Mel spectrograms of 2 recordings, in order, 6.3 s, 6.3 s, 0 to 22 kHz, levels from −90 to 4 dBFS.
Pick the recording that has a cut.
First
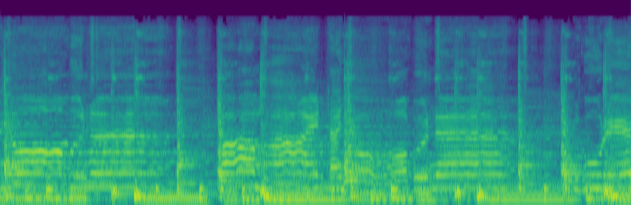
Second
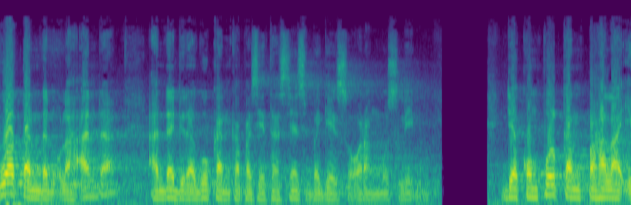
second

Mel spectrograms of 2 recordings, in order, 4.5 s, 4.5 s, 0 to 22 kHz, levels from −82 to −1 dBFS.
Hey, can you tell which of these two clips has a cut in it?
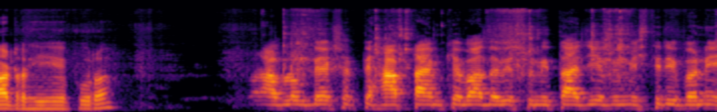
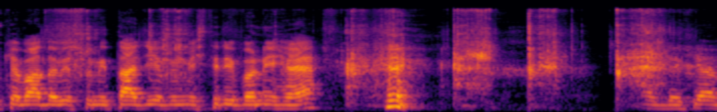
first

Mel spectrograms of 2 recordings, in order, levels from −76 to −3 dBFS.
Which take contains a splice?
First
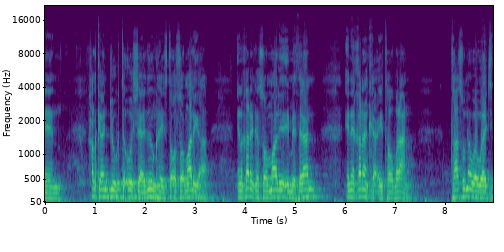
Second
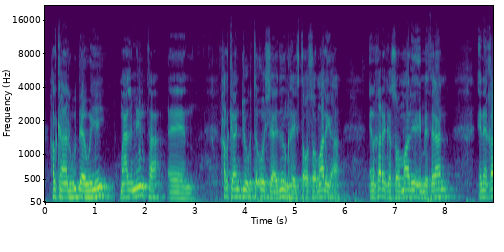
second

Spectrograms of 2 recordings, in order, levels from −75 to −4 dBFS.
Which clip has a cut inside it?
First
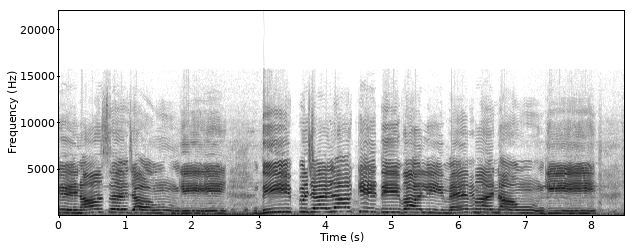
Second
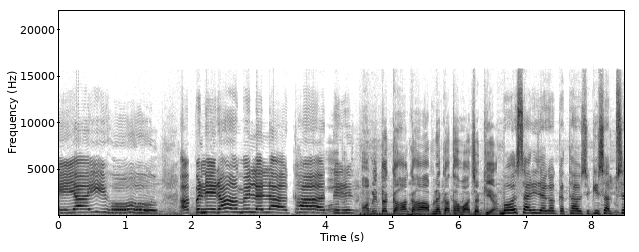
second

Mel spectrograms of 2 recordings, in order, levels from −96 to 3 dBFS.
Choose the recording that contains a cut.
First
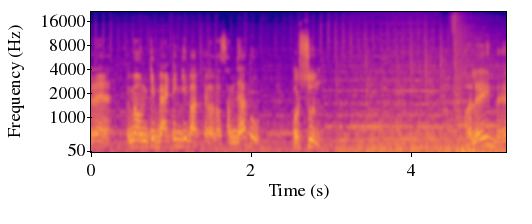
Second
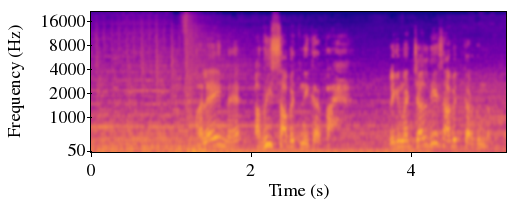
first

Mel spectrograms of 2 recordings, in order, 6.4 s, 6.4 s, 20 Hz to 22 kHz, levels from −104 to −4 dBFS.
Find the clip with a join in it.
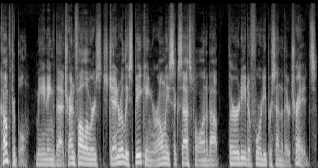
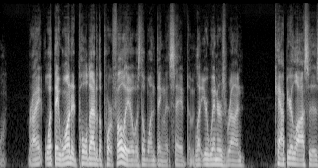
second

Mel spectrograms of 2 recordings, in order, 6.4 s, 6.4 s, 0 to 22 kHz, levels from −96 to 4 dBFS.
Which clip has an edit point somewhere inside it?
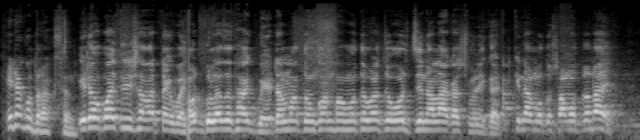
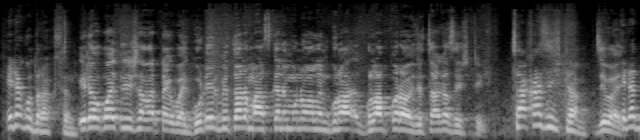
first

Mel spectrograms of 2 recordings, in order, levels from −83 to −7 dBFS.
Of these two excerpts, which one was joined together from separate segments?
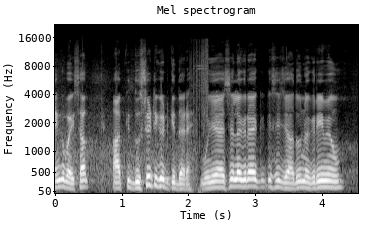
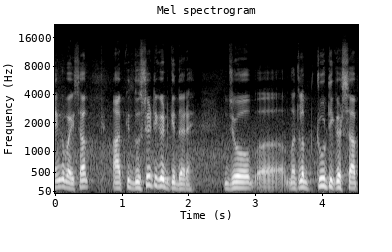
first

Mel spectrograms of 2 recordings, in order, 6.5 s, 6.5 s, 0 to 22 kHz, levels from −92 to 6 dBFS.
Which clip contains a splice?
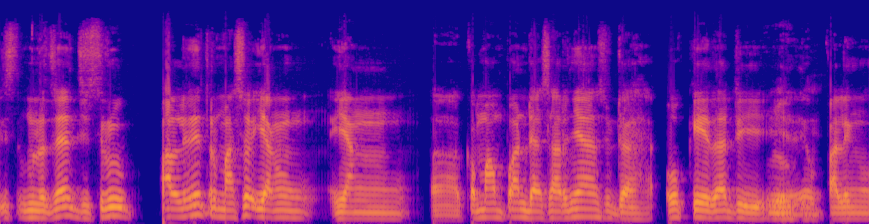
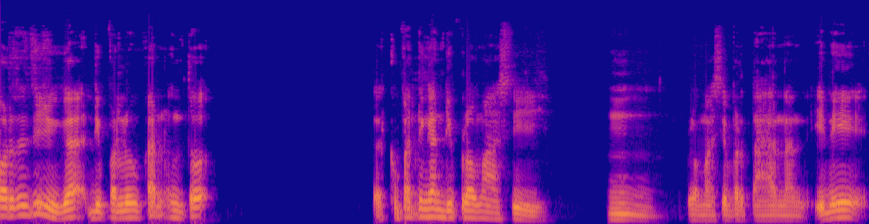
first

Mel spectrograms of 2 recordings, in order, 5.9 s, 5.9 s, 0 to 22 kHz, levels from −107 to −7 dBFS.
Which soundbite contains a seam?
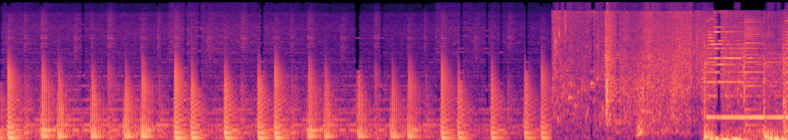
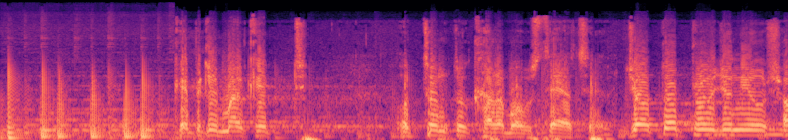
second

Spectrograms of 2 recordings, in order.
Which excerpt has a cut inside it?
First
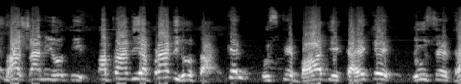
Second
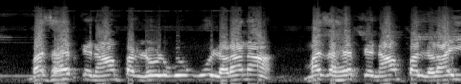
first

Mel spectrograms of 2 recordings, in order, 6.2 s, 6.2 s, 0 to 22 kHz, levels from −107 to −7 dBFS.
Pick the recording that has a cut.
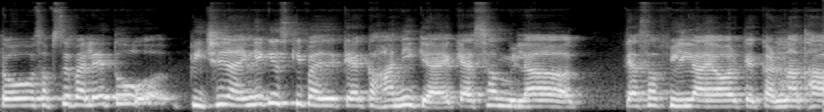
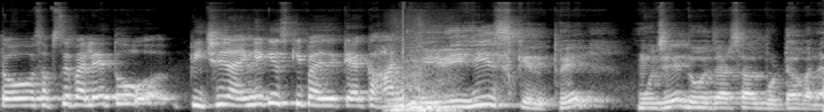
second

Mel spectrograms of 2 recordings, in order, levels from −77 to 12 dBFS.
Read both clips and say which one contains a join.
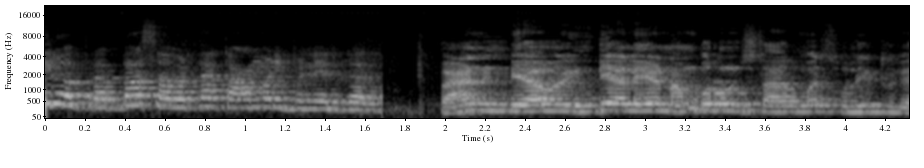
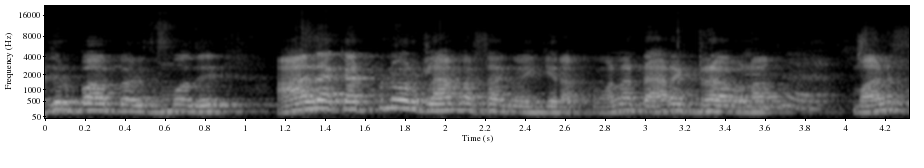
first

